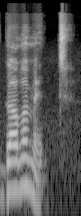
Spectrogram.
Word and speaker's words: government: So when you mark the stress for government, the stress is retained on the second syllable, which is one, because you have meant in that, and meant is a neutral suffix.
